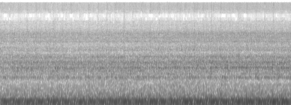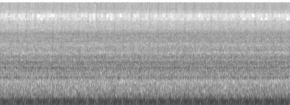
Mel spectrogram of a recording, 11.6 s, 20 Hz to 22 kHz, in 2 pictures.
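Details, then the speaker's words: Ford F350 6.4 Powerstroke diesel after new turbo install, not yet at hot idle, about 780–790 rpm: steady, even clatter, no knocks, whistles or hunting; healthy warm-up idle with both turbos working. "Maybe when one of them doesn't spin, that's why it's kind of loud cuz they're both working now. They're not even cold enough where it does the hot idle."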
